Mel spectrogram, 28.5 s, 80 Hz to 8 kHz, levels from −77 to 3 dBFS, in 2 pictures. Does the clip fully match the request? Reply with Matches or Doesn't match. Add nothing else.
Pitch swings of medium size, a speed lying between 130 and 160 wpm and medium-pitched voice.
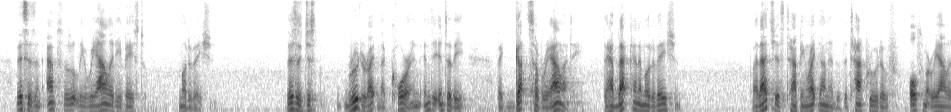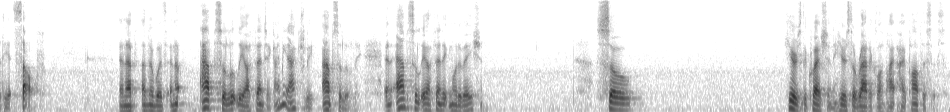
Doesn't match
